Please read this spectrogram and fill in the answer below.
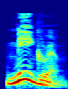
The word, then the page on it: megrim: British English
